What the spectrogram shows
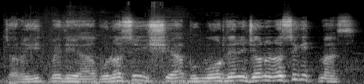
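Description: A man giving live gameplay commentary, talking to viewers as friends and taunting opponents with playful shouts. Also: a little high, normal speed, noisy background.

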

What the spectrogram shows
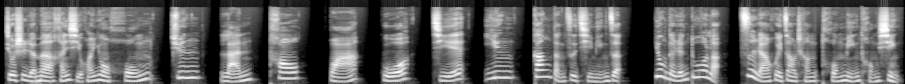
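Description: Lively-voiced woman explaining as teacher. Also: on the low side, no room sound, studio quality. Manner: clear, measured explanation. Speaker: teacher in a scripted textbook dialogue. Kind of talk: scripted listening-exercise dialogue.

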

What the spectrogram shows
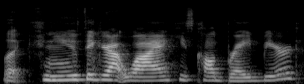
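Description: A woman's voice: medium pitch, moderate pace, sharp tone. A woman teacher reading a children's book aloud, engaging her young listeners with questions about the pictures.

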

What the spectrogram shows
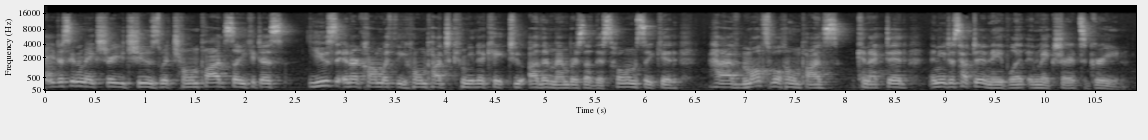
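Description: Seated at a table indoors, a man hosts a tech video and guides viewers through a hands-on tutorial one step at a time, often saying things twice. His voice is mid-range and a little mellow, and the room gives the audio an echoey, spacious quality.

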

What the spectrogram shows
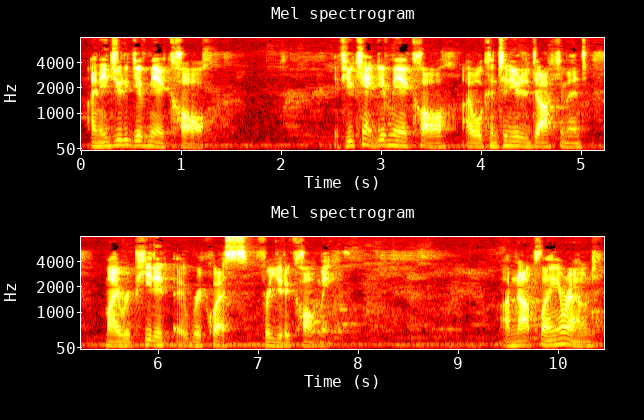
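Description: A man's voice: fairly low pitch, sharp tone, a little hiss or hum. A man leaving a firm, insistent voicemail as a caller, pressing for a call back. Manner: firm, insistent, repeats demands.

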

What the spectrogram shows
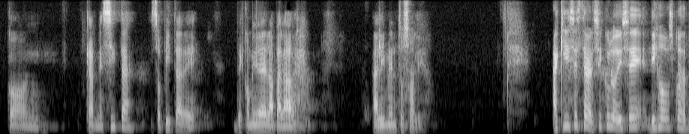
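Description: A man, a pastor preaching a sermon in church, speaking directly to the congregation and slowing down to stress his points. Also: fairly high pitch, pushed and bright. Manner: direct, addresses the congregation, rising emphasis and slow stressed phrases.

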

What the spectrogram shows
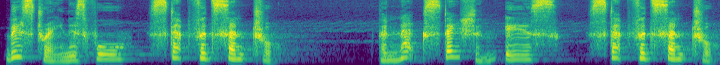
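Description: A woman's recorded train announcements, with words spliced together from separate recordings so the pitch and pace jump between phrases. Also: very animated, takes it slowly, fairly bright tone, slightly rough. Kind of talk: automated onboard announcements.

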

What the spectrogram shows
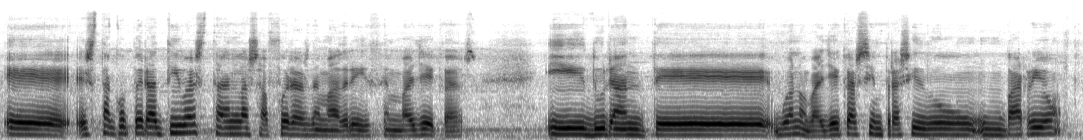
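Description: An environmental activist in her forties from Castilla-La Mancha, Spain, is interviewed in a TV studio from a leather armchair, explaining earnestly with plenty of fillers. She talks low and steady at a measured pace, slightly mellow, with slight background noise.

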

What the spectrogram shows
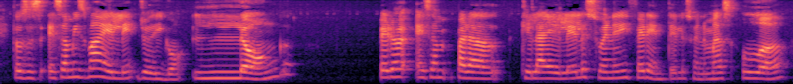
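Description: Slow, clear woman teaching pronunciation. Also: a little high, fairly even intonation, fairly bright tone. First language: Spanish. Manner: slow, demonstrative, repeats sounds. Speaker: English teacher. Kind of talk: pronunciation lesson.

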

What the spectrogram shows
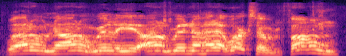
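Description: A man's voice: on the high side, fast talker. A man from Alabama with a Southern accent, joking in a folksy, drawling way on a casual video chat. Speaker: live stream host. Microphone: headphones with mic. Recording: muffled lo-fi stream audio.

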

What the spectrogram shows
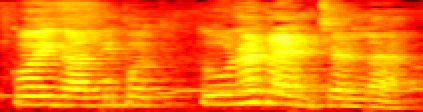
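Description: A soothing middle-aged mother who scolds her son and calms her daughter-in-law, as a woman acts her out. She speaks in a high voice and keeps repeating her reassurances. The room gives the voice a strong echo. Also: a little fast, crowd noise, close to an everyday voice. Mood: scolding. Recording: echoey room.

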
